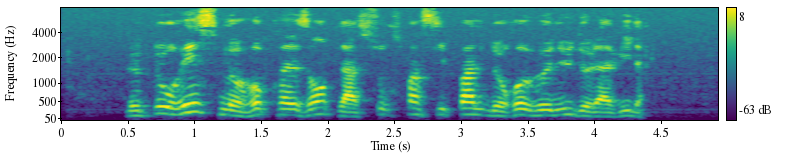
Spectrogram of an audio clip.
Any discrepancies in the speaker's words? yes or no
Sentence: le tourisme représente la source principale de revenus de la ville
no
